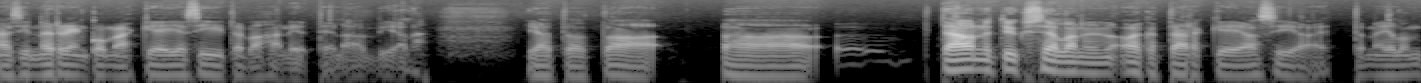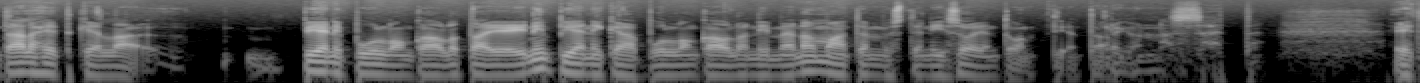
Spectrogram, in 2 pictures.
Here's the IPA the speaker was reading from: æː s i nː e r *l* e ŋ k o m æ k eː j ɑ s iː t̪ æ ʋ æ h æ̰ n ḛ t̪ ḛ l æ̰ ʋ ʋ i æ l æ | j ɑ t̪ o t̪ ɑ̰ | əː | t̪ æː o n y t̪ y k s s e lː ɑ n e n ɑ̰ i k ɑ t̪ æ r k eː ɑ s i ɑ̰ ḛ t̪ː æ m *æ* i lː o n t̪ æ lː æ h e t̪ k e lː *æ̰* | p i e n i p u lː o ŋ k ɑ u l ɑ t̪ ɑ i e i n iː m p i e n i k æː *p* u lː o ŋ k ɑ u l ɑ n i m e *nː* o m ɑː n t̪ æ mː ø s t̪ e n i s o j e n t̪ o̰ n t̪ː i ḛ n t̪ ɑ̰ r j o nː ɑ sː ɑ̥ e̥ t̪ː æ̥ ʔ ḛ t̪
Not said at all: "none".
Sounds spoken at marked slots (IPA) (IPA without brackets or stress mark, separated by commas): r, e, æ̰, p, n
